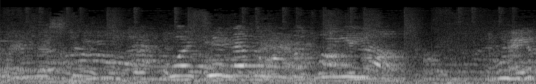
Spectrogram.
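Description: Chatter of a crowd of onlookers, several voices overlapping, with children's voices among them.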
